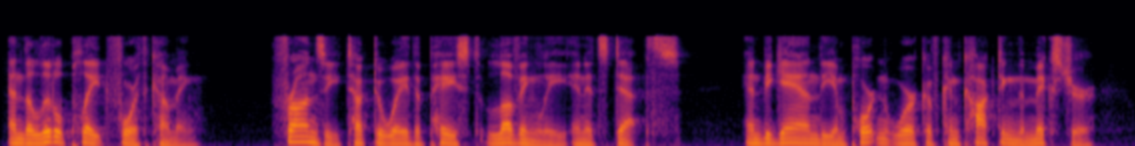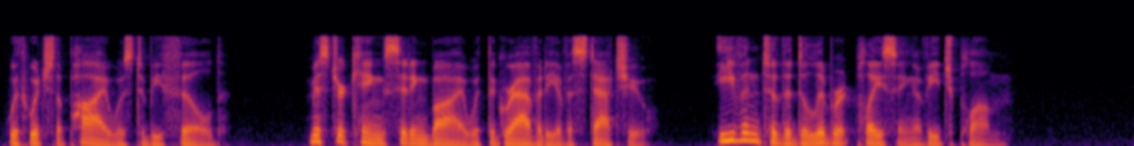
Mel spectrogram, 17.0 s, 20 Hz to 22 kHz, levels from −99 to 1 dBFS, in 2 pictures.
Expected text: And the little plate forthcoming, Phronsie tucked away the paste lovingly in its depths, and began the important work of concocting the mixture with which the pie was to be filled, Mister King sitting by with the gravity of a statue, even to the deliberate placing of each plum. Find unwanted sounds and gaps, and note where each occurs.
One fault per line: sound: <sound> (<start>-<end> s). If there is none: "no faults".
no faults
